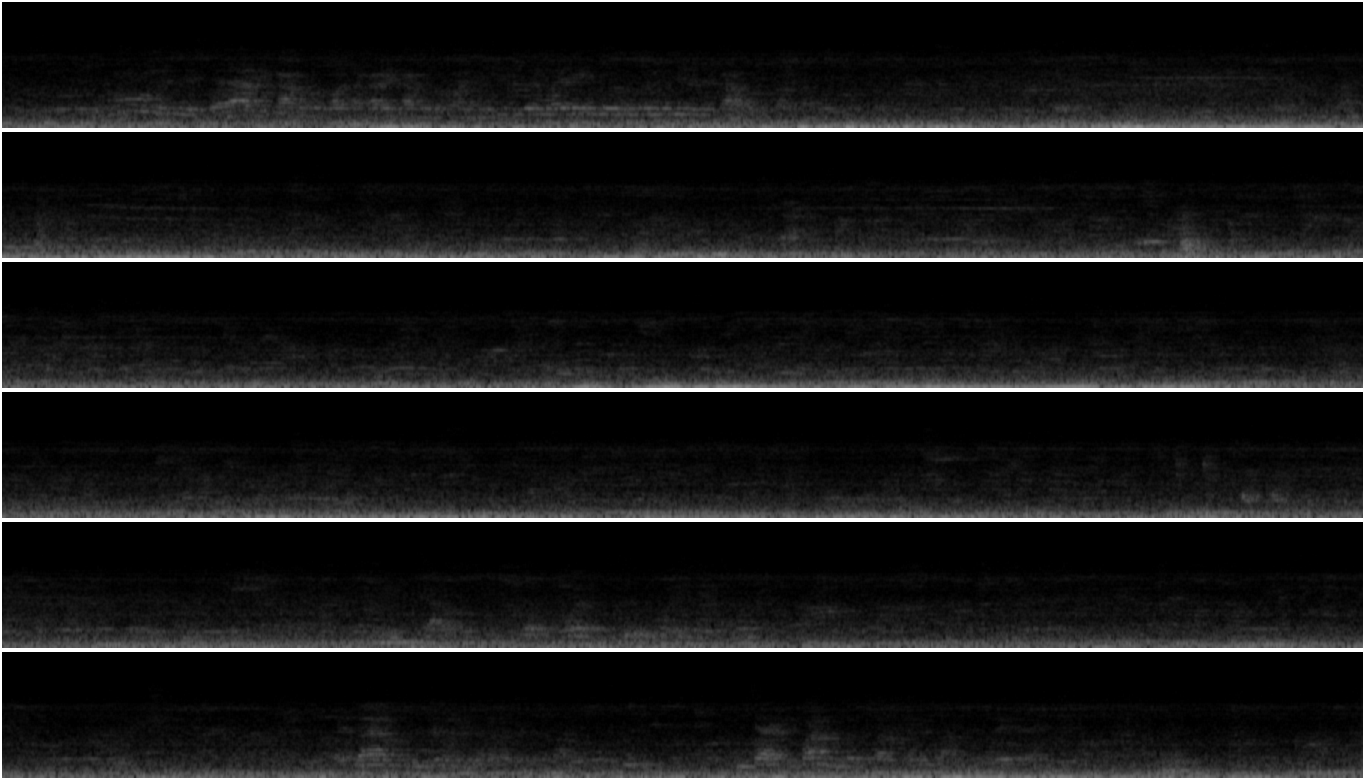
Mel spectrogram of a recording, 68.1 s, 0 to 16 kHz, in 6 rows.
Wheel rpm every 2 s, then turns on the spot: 0, 0, 0, 0, 0, 0, 0, 0, 0, 0, 0, 0, 0, 0, 0, 0, 0, 0, 0, 0, 0, 0, 0, 0, 0, 0, 0, 0, 0, 0, 0, 0, 0, 0.
none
